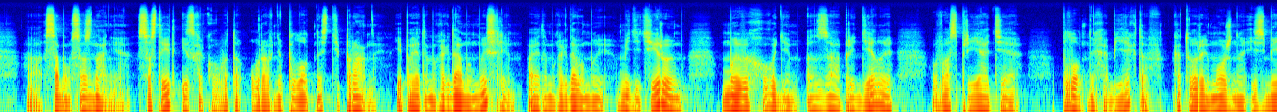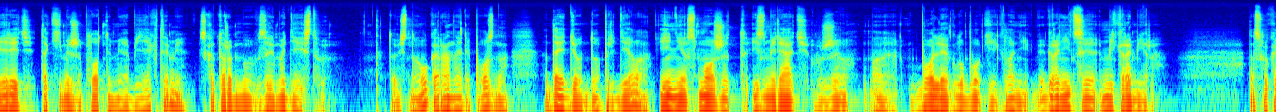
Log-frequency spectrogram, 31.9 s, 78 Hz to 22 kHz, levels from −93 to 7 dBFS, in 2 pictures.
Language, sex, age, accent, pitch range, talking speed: Russian, male, 50-69, native, 75-85 Hz, 100 wpm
